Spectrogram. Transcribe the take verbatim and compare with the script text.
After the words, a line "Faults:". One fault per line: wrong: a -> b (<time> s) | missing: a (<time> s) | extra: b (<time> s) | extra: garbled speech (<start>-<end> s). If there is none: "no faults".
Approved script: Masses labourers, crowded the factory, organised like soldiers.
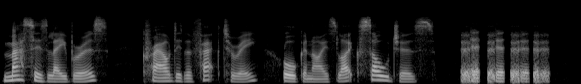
Masses labourers, crowded the factory, organised like soldiers.
Faults:
no faults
